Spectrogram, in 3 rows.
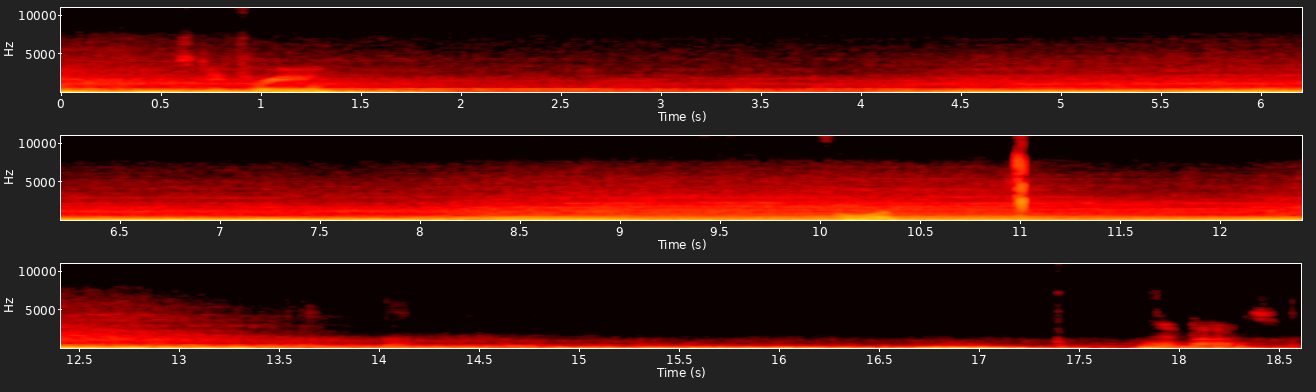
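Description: A 2005 Honda Odyssey engine is revved and held at steady throttle, droning loud and close for several seconds before winding down and fading near the end, with a person speaking over it.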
